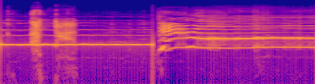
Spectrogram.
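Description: A woman yells a man's name in a long, high, drawn-out holler, two sustained loud calls back to back with a brief break between them and no other sounds; the first-place winning call in a yelling contest.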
